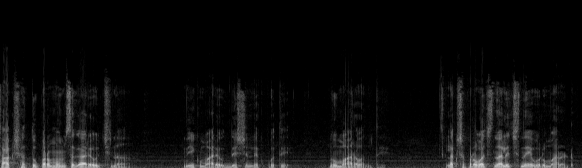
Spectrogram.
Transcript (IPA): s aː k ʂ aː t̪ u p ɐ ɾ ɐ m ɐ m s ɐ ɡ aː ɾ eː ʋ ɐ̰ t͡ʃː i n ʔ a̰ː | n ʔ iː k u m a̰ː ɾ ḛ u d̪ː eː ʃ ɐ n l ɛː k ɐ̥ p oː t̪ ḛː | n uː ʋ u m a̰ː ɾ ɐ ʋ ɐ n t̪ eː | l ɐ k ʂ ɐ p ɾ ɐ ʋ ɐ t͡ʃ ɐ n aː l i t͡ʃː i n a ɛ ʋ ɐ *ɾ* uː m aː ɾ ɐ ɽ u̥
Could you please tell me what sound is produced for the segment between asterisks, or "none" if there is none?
ɾ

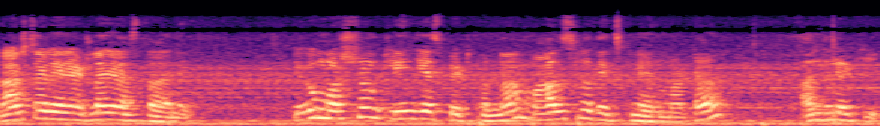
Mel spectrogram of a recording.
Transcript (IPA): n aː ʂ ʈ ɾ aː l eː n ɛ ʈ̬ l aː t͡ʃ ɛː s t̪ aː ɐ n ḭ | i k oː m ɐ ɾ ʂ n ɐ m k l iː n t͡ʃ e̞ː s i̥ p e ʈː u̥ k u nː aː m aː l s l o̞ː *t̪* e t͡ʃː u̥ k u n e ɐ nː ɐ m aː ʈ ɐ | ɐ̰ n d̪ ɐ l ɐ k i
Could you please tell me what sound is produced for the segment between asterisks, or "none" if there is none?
t̪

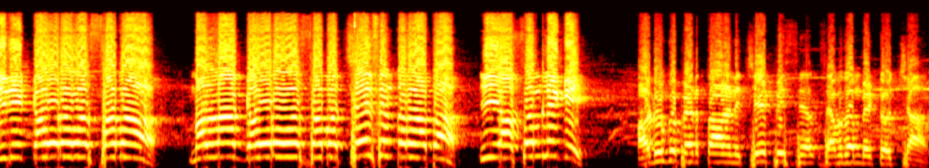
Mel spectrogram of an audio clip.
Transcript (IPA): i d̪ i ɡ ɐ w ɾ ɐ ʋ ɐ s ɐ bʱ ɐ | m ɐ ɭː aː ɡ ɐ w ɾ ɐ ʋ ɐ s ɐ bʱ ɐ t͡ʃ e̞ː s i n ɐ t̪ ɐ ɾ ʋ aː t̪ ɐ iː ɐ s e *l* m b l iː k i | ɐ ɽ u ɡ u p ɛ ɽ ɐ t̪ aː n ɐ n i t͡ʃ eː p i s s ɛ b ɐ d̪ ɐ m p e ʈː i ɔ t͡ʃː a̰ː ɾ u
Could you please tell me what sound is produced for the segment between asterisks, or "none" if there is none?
none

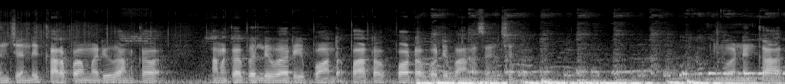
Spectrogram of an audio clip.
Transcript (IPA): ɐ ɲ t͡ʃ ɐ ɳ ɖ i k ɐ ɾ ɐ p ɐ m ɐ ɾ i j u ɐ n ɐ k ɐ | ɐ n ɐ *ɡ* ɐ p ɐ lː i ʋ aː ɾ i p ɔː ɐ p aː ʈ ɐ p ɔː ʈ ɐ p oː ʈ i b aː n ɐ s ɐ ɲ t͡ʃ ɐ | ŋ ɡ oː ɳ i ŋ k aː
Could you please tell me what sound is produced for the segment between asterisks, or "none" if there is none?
k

